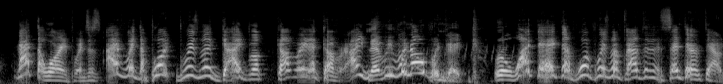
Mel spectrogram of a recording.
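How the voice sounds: A man in a put-on character voice talks at a very fast clip with an extremely high pitch and hardly any pauses.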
